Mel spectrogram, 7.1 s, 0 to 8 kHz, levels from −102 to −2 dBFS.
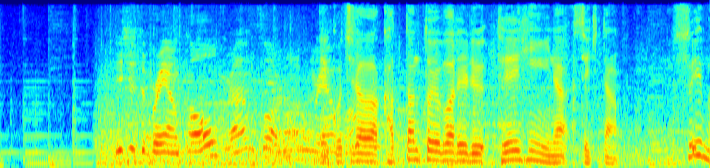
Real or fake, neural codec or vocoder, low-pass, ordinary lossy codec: real; none; 7.2 kHz; MP3, 48 kbps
